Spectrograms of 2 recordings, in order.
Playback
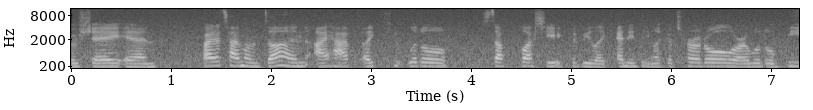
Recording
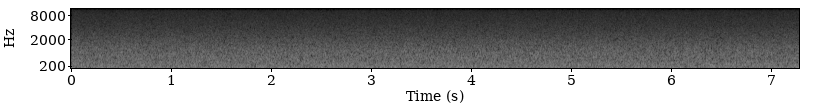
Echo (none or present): none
